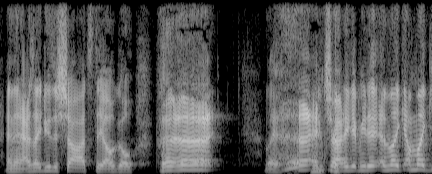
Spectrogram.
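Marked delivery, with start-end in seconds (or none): 1.6-3.1 loud, high wordless grunt; imitated crowd noise. Drinkers egging on the comic, imitated loud noise. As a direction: mimic the crowd's noise as shots go down.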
